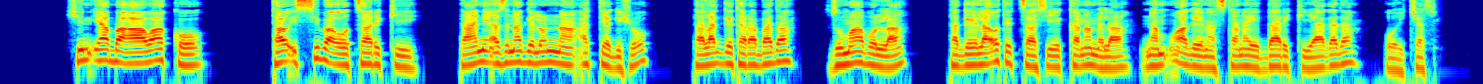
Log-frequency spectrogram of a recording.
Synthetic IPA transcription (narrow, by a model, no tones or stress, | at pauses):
ʃɪnɪabɐaːwaːkːɔ | t̪ɐwɪsːɪbɐo̞ːt͡sːaːɾɪkːi | t̪aːnɪɐzɪnɐɡɛlɔnːaːʔɐ̰t̪ːɪjɐɡɪʃɔ | t̪ɐlɐɡːɛt̪ɐɾɐbɐd̪ɐ | zʊmaːbɔlːɐ | t̪ɐɡe̞ːlɐʔɔt̪ɛt͡sːaːsje̞ːkːɐnɐmɛlɐnɐmʔʊ̰aɡe̞ːnɐst̪ɐnɐjɛd̪ːaːɾɪkːɪjaːɡɐd̪ɐ | ʔɔjt͡ʃːɐs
